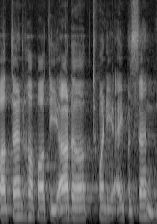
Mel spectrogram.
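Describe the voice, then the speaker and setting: A man with a non-native accent. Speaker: cafe owner speaking at council meeting. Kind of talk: public submission. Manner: halting.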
